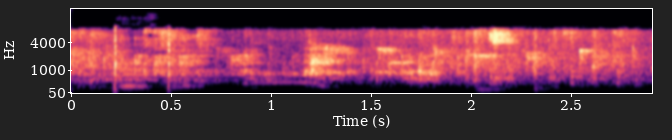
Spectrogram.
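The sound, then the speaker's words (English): An audience breaks into applause, a dense, steady patter of many hands clapping at once that holds at a fairly even, moderate loudness for a few seconds. “Round of applause.”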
